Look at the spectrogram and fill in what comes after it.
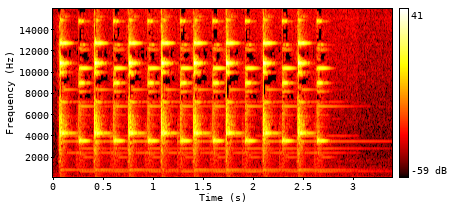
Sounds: Doorbell, Alarm, Domestic sounds, Door

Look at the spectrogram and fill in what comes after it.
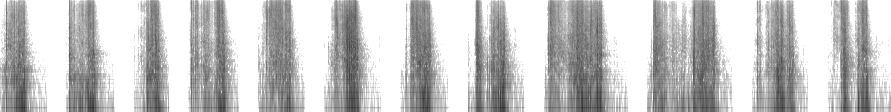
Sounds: Tearing

